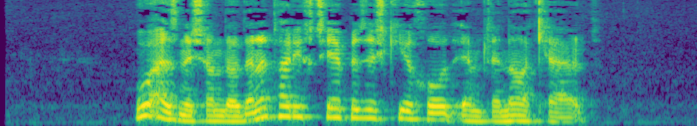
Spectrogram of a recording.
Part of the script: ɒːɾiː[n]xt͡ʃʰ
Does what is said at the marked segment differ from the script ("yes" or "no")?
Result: yes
